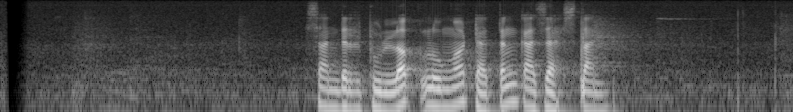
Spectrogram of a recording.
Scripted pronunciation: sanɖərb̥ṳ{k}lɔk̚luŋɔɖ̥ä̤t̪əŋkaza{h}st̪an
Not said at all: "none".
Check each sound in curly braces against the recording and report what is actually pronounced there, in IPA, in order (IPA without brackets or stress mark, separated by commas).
none, h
